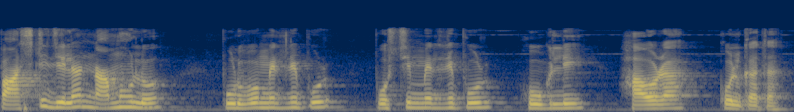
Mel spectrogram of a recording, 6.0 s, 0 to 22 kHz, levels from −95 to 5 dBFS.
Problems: constant background noise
